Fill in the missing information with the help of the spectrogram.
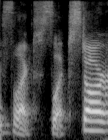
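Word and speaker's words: SELECT *: So you might be select star is how you pronounce that.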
